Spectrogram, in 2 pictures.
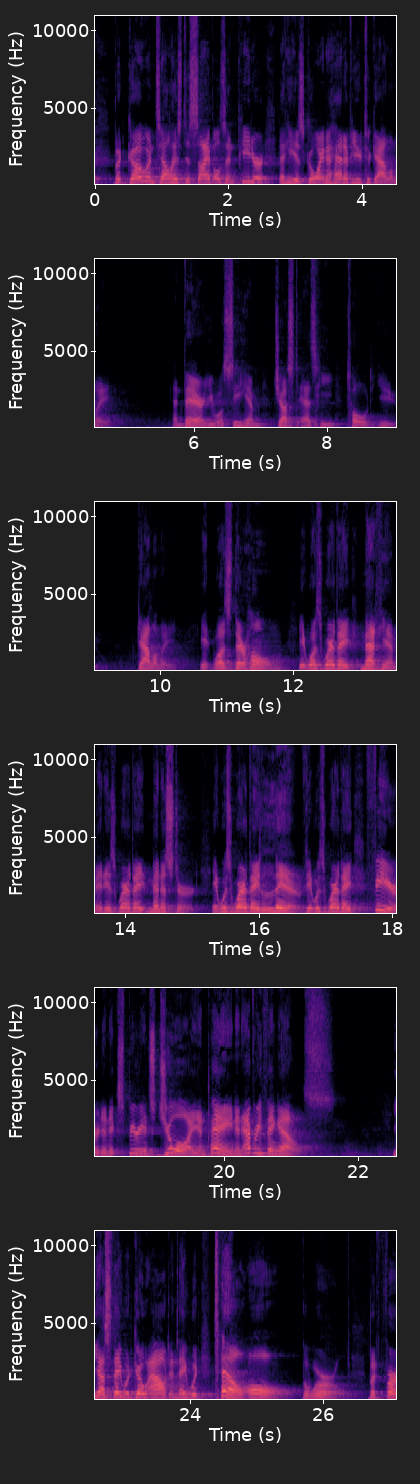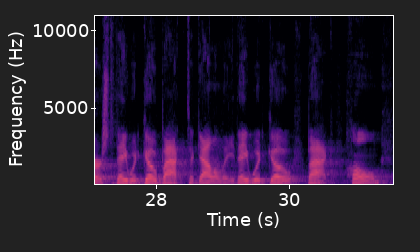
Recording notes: This sermon was recorded at St. John’s Episcopal Church in Tallahassee, Florida in 2022 at the Great Vigil of Easter.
